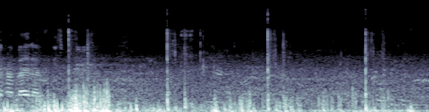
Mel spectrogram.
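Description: Footballs thudding against gloves and turf in a goalkeeper drill: three sharp hits about a second and a half apart, with voices calling on the pitch.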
